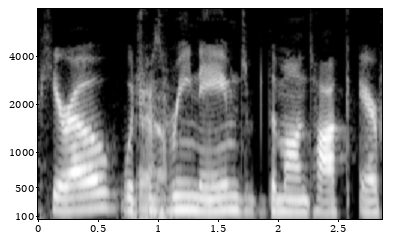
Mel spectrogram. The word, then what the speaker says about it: Montauk: The Montauk Project. I'm saying that right, right? – Montauk? – Montauk? Yeah. Montauk is this series of secret U.S.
